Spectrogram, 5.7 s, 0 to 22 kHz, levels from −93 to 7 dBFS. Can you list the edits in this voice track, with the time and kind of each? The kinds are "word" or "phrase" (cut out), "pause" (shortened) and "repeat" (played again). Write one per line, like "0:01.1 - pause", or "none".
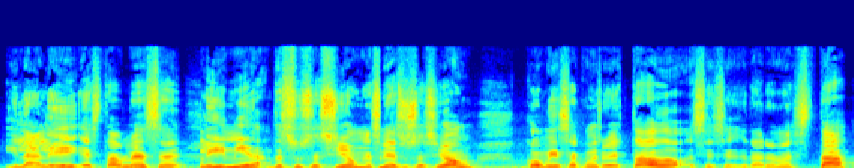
0:01.3 - word
0:02.5 - word
0:04.0 - word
